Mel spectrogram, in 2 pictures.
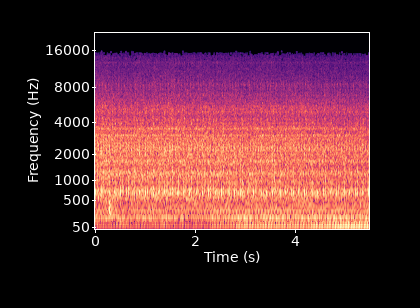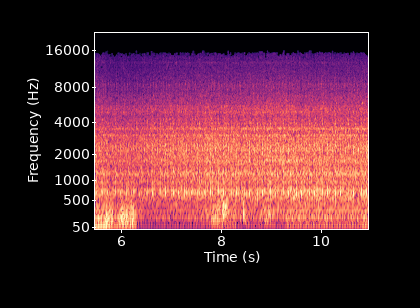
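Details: David Brown 996 diesel tractor, left sitting about 10 years (since around 2012), first start after sitting: steady even diesel chug with a firm low beat and brief handling knocks, idling smoothly; normal idle, though throttle noted stuck.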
